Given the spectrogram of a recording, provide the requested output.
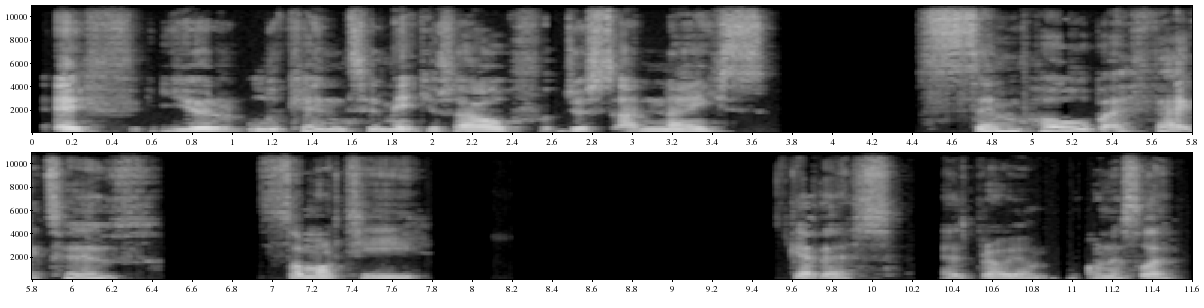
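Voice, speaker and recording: A woman hosting her crafting podcast, chatting casually to camera with a croaky voice while she recovers from illness. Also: lowish voice. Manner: chatty, rambling, shows knitting to camera. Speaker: podcast host.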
